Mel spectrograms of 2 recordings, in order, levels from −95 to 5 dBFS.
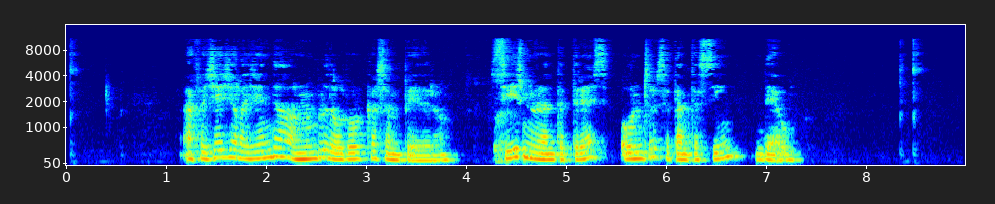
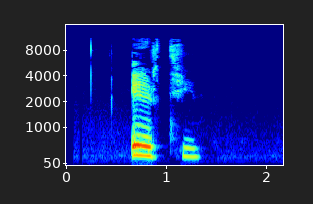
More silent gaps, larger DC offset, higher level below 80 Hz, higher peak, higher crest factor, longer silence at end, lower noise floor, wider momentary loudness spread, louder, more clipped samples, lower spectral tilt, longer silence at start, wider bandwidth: neither; neither; first, -66 dBFS vs -86 dBFS; second, -10 dBFS vs -4 dBFS; about the same, 16 dB vs 20 dB; first, 1.65 s vs 0.85 s; about the same, -77 dBFS vs -74 dBFS; second, 10 LU vs 22 LU; second, -26 LUFS vs -19 LUFS; neither; first, -7.5 dB/octave vs -3.5 dB/octave; first, 1.15 s vs 0.65 s; about the same, 11 kHz vs 10.5 kHz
